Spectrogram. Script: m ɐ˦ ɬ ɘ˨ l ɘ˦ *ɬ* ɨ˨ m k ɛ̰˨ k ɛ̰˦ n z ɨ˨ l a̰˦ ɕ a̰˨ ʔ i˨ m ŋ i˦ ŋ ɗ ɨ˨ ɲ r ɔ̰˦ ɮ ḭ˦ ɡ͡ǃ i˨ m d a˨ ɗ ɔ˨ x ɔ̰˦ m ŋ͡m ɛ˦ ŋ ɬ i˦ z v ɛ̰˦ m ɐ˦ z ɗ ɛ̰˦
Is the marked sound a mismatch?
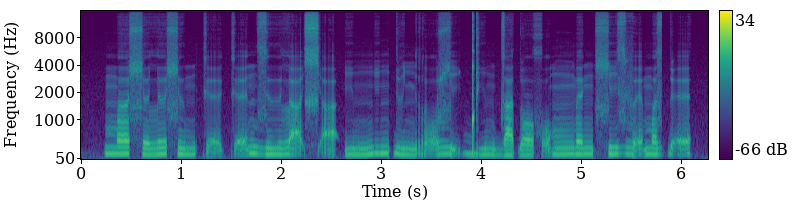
no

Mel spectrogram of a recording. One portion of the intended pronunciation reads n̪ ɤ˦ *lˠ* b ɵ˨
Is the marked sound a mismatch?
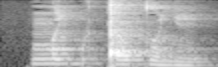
yes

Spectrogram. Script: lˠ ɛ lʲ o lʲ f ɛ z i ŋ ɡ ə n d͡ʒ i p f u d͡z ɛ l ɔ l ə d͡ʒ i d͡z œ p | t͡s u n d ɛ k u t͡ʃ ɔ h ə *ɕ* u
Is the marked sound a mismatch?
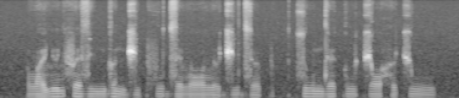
yes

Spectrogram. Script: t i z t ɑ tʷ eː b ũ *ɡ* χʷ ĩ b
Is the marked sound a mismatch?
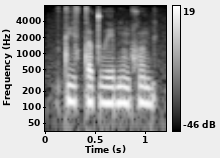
no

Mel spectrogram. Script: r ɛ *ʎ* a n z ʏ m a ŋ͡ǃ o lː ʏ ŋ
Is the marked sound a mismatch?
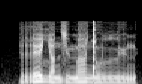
no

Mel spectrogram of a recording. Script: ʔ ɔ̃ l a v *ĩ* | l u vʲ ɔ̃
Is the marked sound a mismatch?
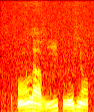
yes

